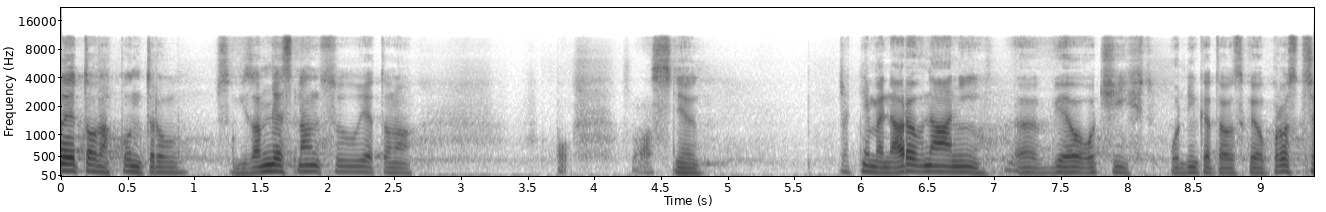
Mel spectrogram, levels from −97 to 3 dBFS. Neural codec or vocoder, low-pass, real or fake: autoencoder, 48 kHz, 32 numbers a frame, DAC-VAE, trained on Japanese speech; 10.8 kHz; fake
